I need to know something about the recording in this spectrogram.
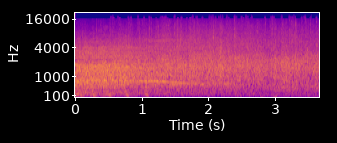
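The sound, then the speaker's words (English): A studio audience applauds loudly and steadily during a show, clapping for a speaker who is lambasting another, a dense wash of clapping hands that continues for a few seconds without easing off. “A minute ago, you were applauding him when he was lambasting me and being so rude.”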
